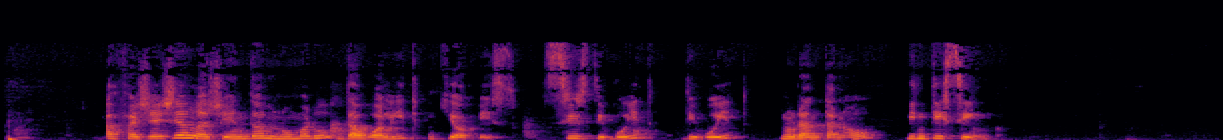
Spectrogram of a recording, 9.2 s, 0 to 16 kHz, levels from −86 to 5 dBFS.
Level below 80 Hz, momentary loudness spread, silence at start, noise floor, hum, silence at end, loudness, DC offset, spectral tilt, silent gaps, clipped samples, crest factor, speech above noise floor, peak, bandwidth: -66 dBFS; 13 LU; 0.05 s; -72 dBFS; none; 1.75 s; -27 LUFS; under 0.1%; -4 dB/octave; none; under 0.1%; 20 dB; 46 dB; -8 dBFS; 11.5 kHz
